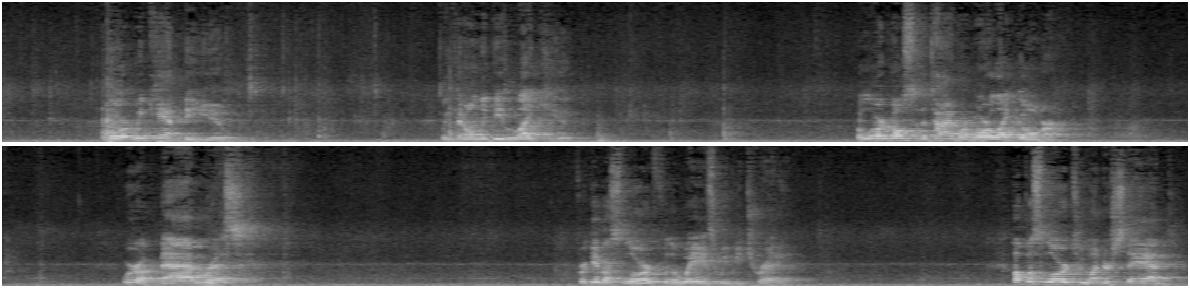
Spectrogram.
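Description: An older man speaks slowly and calmly in short phrases with long pauses, in a large room with a slight echo.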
